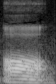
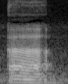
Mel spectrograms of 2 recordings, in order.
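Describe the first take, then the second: First: The vowel sounds heavy and dark. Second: The vowel sounds light and thin. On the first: The speaker calls it right. "toujours prononcées de manière lourde" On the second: The speaker calls it wrong. "et non pas"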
